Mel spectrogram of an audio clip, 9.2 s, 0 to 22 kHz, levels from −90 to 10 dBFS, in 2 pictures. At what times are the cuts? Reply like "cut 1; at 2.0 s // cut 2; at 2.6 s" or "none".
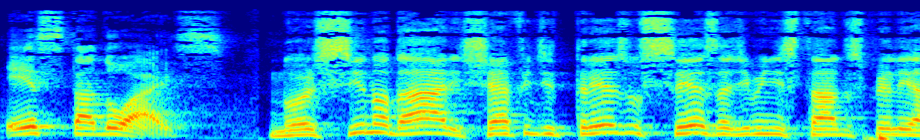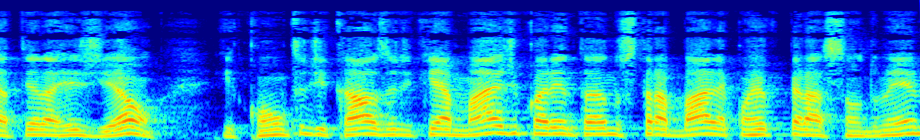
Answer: cut 1; at 6.1 s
